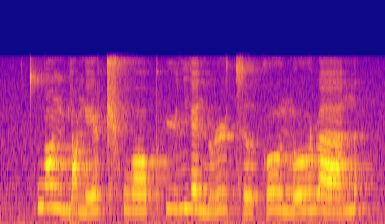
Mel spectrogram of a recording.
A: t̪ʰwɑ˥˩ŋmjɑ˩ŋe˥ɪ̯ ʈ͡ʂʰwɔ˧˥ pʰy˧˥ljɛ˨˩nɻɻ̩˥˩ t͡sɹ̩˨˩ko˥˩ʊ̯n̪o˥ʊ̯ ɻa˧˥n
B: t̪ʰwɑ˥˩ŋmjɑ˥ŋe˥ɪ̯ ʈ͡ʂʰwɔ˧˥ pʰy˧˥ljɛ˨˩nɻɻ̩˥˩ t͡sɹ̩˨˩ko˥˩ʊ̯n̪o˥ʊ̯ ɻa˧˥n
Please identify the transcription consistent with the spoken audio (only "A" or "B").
A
